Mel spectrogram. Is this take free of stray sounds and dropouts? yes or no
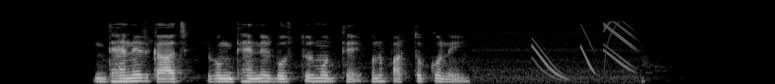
no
